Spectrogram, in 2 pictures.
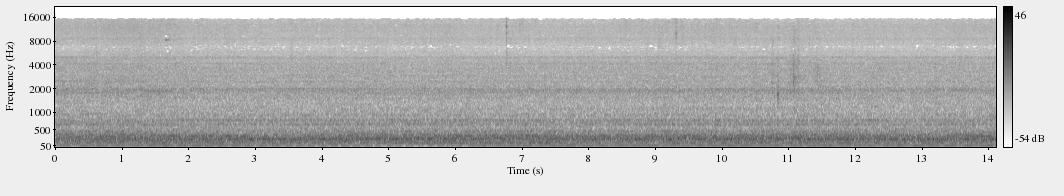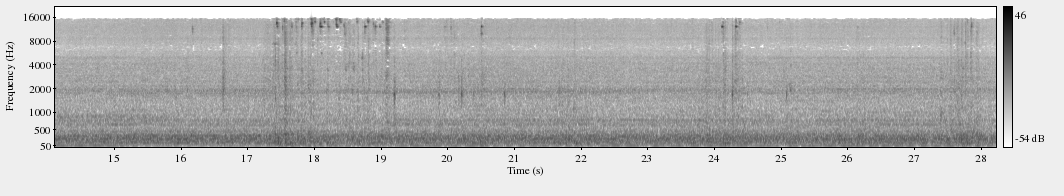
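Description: Mini excavator's diesel engine running steadily as the arm swings and digs, heard from the operator's cab. A few sharp knocks come about two-thirds of the way in.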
